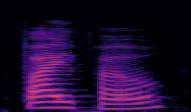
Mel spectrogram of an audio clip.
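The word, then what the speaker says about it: FIFO: first out or 50 is pronounced with a long I and a long o fie fo last in first out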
